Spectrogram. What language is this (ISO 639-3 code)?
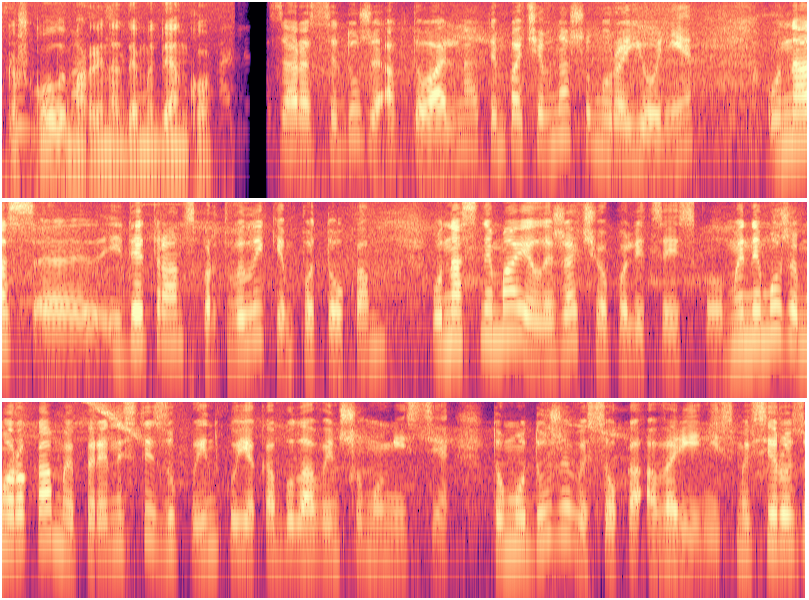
ukr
